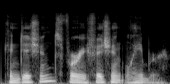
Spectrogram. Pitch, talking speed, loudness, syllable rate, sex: 95 Hz, 140 wpm, -16 LUFS, 5.4 syllables/s, male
